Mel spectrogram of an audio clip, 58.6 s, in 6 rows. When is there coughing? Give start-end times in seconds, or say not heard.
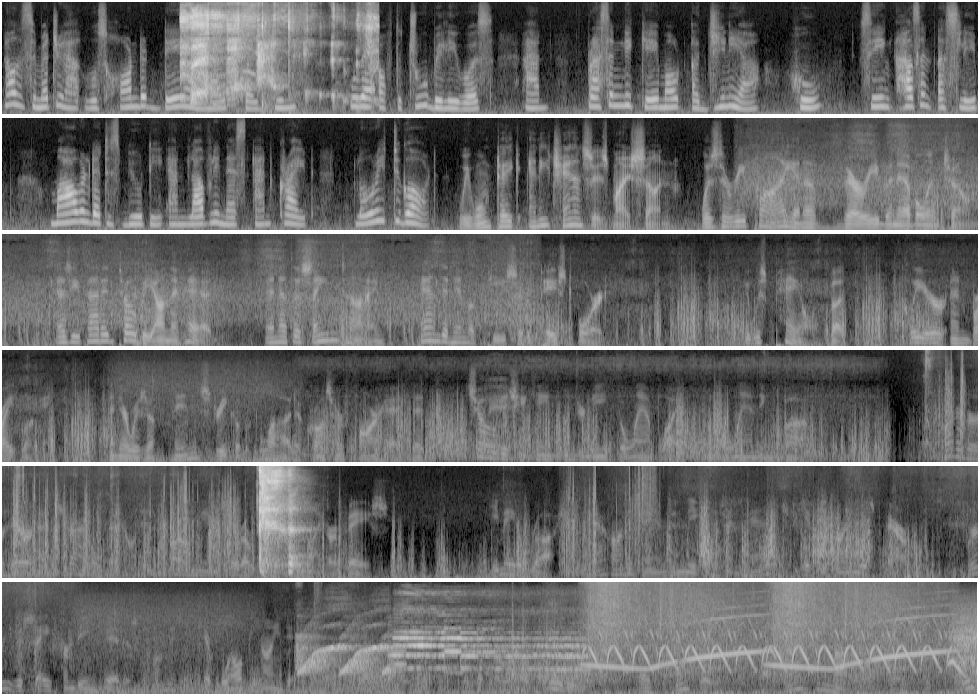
1.8-3.8, 41.6-42.1.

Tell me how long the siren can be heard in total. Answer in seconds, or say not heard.
7 s.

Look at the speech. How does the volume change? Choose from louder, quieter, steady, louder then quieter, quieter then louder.
quieter.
